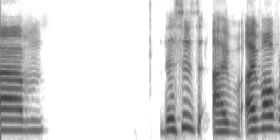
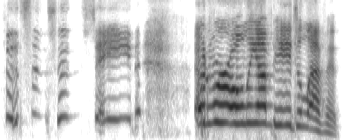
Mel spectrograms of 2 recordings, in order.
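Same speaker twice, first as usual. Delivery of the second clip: amazed outburst; 11 semitones higher, 8 dB louder than usual. Real, not acted. Reacting to shocking texts.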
